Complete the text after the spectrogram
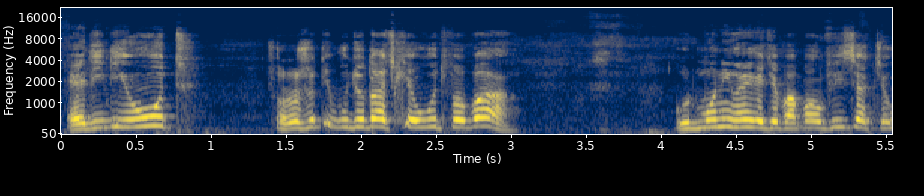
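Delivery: high, loud wake-up call. Real, not acted. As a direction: call up loudly to get her out of bed. Calling someone to wake up.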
